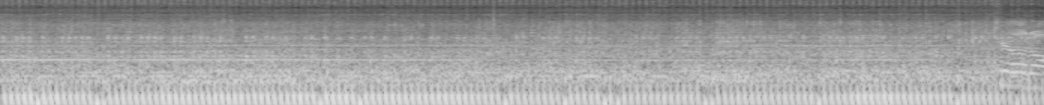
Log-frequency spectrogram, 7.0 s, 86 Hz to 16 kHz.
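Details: 1977 Wheel Horse B-100 garden tractor, single-cylinder, driving in high range first gear with the battery charging: a steady, even thump at about three beats a second under load. The engine is running healthy despite a questionable carburetor.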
